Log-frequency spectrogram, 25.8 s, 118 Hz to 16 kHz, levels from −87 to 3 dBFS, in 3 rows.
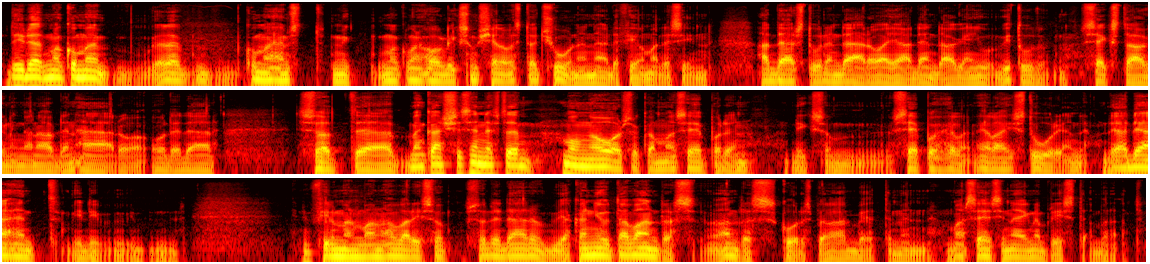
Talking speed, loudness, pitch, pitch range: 210 wpm, -27 LUFS, 80 Hz, 75-90 Hz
